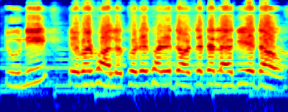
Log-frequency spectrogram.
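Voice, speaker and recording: A woman voicing an impatient, nagging male bird, a husband, in a cartoon, with a scolding, hurried manner. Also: high voice, level tone, a bit bright, faint music behind. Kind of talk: cartoon voice acting.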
